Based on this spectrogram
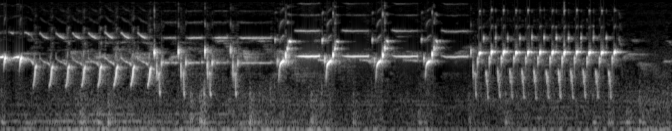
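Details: Singing canary delivering a varied, high-pitched song: a run of sharply descending whistled sweeps, some steady held tones, then a fast, evenly repeated trill at the end.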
